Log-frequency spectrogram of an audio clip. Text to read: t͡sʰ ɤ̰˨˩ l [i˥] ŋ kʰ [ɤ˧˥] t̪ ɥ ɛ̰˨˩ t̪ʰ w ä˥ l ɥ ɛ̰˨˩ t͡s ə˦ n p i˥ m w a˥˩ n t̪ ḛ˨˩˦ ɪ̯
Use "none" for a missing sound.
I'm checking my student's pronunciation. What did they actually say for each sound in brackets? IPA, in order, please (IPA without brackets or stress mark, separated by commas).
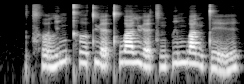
i˥, ɤ˧˥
